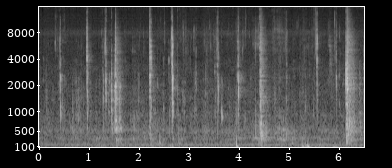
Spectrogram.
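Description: A person eating close to the microphone: chewing and crunching food, heard as short, sharp clicks and crunches at irregular times, about two a second, the loudest near the end.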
